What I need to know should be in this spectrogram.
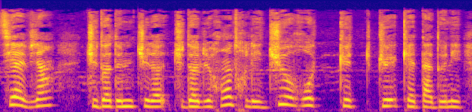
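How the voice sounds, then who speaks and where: A soft-spoken woman talks at a moderate pace. Her pitch is fairly high, and her intonation stays fairly even. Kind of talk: religious advice talk. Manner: halting.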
